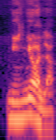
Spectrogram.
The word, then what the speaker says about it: Mignola: pues a veces, digamos, lo nombran como Mignola, pero realmente, pues muchos, y sobre todo, pues en el lenguaje estadounidense le pronuncian Miñola, porque la G y la N, pues son como la contracción de la N.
